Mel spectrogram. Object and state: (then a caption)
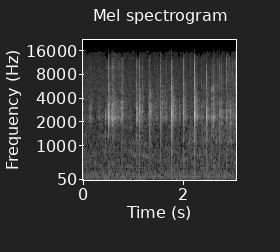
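Glitter-coated plastic egg. A hand-sized yellow plastic egg with a glitter-textured surface, likely hollow and held in one hand, is scratched and rubbed with long red acrylic nails. A quick, irregular series of dry, bright clicks and scratchy ticks sounds over a faint hiss, each one very short with almost no ring.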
